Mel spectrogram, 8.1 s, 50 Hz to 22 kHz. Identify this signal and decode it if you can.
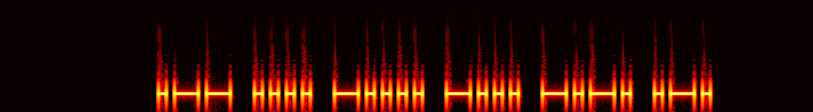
Morse code, heard as a keyed tone, about 18 wpm, 700 Hz. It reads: WH6BCR
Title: Speed Racing - USA 2x3 Call Signs 15wpm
